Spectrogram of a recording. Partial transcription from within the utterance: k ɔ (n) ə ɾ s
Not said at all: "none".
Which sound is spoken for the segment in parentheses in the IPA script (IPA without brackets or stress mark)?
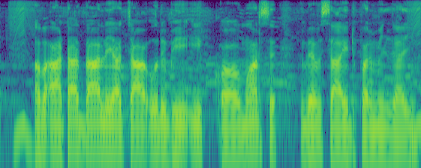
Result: m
